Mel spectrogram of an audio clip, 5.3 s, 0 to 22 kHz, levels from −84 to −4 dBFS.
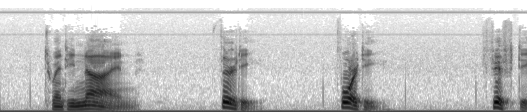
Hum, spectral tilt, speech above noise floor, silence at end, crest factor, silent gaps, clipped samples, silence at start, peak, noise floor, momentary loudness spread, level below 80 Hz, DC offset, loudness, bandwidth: none; -6.5 dB/octave; 31 dB; 0 s; 18 dB; none; under 0.1%; 0.45 s; 0 dBFS; -47 dBFS; 19 LU; -48 dBFS; 4%; -16 LUFS; 15.5 kHz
